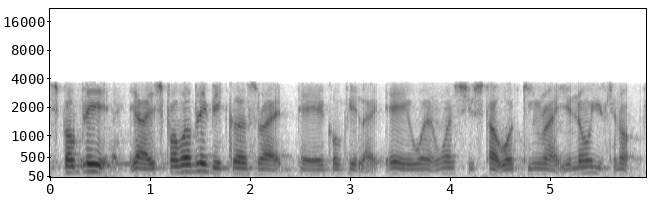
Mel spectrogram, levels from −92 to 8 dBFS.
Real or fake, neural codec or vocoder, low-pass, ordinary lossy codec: fake; codec, 16 kHz, 8 kbps, FunCodec, trained on Chinese and English, 25 frames a second; 3.6 kHz; none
